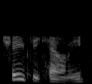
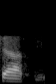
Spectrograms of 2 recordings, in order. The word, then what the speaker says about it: Chaffee County: asked what do you say well our County's pronounced Chafee County not Chaffee now there's a lot of people to come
